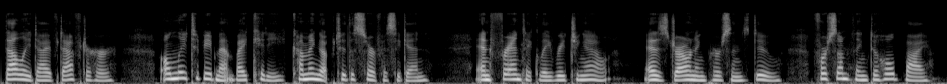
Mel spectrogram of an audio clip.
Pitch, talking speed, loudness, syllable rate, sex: 205 Hz, 185 wpm, -19 LUFS, 5.9 syllables/s, female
